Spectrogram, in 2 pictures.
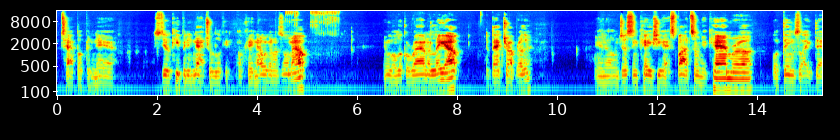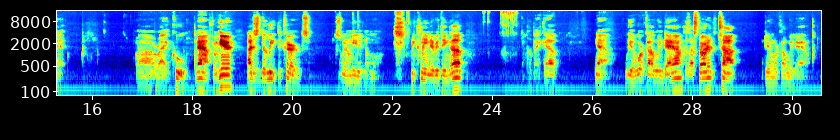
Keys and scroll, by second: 23.9 scroll up 1, 24.2 scroll down 1, 24.2 scroll up 1, 24.2 scroll down 1, 24.3 scroll up 1, 24.4 scroll down 1, 24.4 scroll up 1, 24.4 scroll down 1, 24.7-27.8 scroll up 1.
